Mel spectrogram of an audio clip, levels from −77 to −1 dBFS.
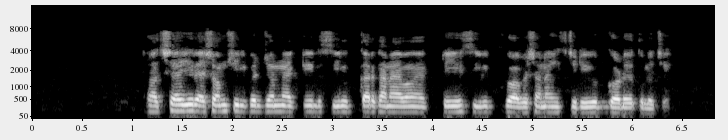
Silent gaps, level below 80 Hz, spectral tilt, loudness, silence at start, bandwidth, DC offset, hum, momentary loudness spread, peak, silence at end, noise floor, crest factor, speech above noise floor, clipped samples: none; -58 dBFS; -5 dB/octave; -16 LUFS; 1.15 s; 7.8 kHz; under 0.1%; none; 10 LU; -2 dBFS; 0.45 s; -72 dBFS; 14 dB; 56 dB; under 0.1%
